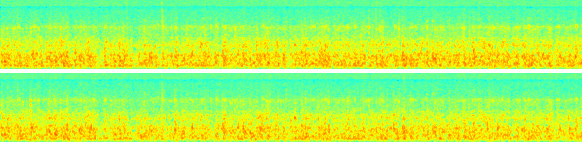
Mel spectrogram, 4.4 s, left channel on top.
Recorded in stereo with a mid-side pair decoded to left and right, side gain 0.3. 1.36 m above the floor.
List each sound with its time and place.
Only background noise.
